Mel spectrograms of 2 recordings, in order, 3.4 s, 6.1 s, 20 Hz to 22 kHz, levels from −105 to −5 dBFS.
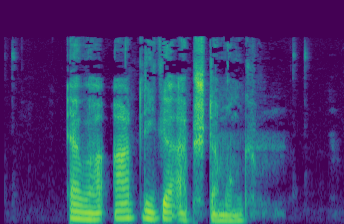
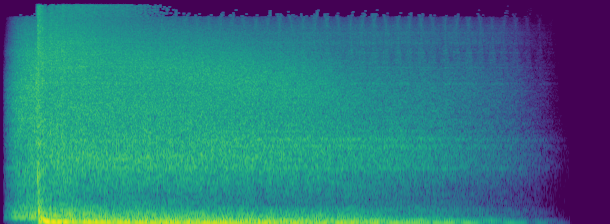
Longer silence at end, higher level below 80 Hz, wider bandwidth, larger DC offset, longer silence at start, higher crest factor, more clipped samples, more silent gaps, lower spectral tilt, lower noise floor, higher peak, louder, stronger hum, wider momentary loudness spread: second, 0.9 s vs 1.3 s; second, -48 dBFS vs -22 dBFS; second, 11.5 kHz vs over 20 kHz; neither; first, 0.7 s vs 0.05 s; about the same, 20 dB vs 16 dB; neither; neither; about the same, -4.5 dB/octave vs -3.5 dB/octave; first, -79 dBFS vs -60 dBFS; about the same, -6 dBFS vs -4 dBFS; second, -24 LUFS vs -20 LUFS; neither; second, 14 LU vs 19 LU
